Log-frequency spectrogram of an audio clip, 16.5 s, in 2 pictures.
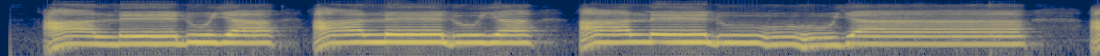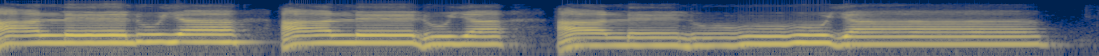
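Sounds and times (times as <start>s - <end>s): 
sung Alleluia psalm: 0.2s - 16.4s.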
